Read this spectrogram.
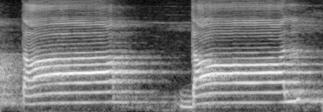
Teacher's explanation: زبان کی نوک اور اوپر کے سامنے والے دونوں دانت کی جڑ سے مل کر تا دال تو نکلتا ہے. تا دال تو کا مخرج زبان کی نوک اور اوپر کے سامنے والے دونوں دانت کی جڑ.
